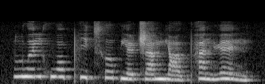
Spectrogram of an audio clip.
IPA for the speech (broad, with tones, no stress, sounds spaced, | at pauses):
l w ə˥ n x w ɔ˥ pʰ i˥˩ t͡sʰ ɤ˥ p j ɛ˨˩ ʈ͡ʂ ä˧˥ m j ɑ˨˩ ʊ̯ pʰ a˥˧ n ɥ ɛ˥˩ n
